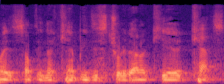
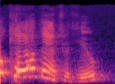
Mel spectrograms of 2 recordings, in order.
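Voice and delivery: reluctant agreement; 11 semitones higher than usual. Retold or imitated. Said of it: "He says".

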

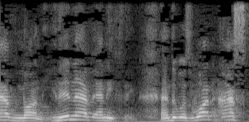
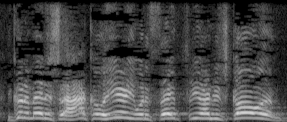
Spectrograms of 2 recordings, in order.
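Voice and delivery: higher, half-shouted scolding; wife teasing; 6 semitones higher than usual. Retold or imitated. Wife scolds her husband about the taxi fare, higher. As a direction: needle him about the money. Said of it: "His wife said".

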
